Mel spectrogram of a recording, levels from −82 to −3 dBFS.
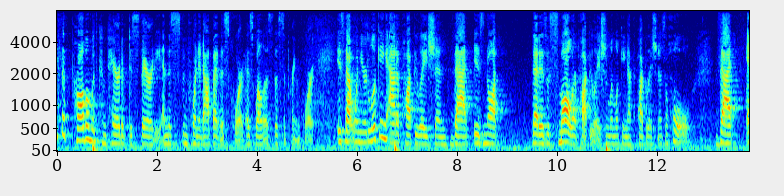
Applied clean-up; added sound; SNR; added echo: none; Bass drum; 8 dB; none.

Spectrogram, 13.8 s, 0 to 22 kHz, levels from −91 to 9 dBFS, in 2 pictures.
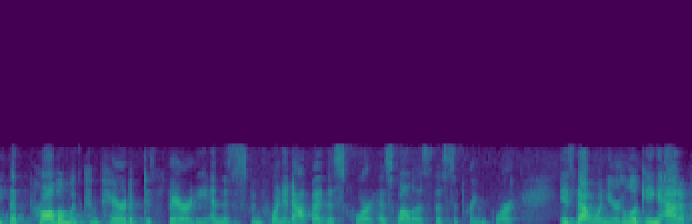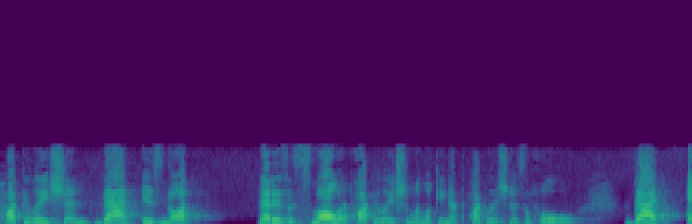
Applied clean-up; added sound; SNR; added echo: neural mask model Resemble Enhance denoiser.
